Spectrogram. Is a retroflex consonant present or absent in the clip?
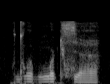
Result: present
